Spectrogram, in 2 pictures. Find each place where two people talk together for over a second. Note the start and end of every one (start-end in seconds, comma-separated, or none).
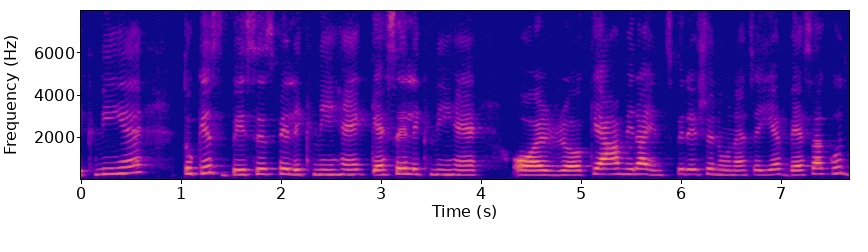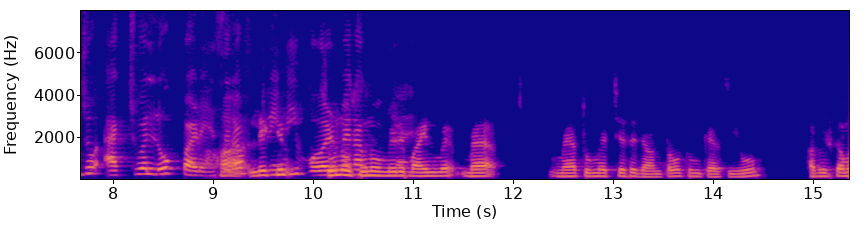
9.1-10.9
